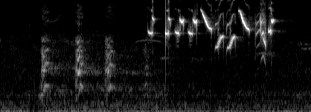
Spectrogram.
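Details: Double-collared seedeater in the bush: three soft, lower chirps, then a bright, fast run of high, slurred whistles lasting about one and a half seconds.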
